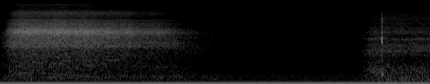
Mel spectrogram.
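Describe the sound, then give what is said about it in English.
A deep breath drawn in through the nose and let out through the mouth comes as one long, airy hiss. It fades into quiet after about two seconds, and a tiny click follows near the end. “by taking a deep breath in through the nose and letting it go through the mouth”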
